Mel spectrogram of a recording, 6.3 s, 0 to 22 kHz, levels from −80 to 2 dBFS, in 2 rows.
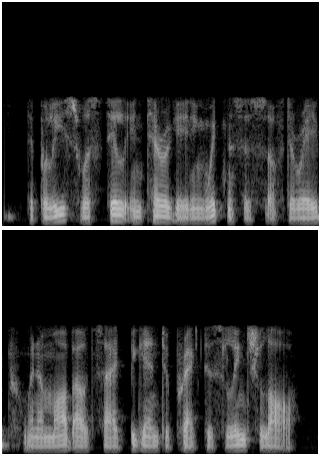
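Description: No faults to report in the speech: it sits on G.711 telephone coding, band running from 150 Hz to 3.6 kHz with nothing above 3.8 kHz, as expected for that format.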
